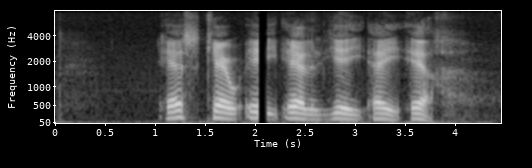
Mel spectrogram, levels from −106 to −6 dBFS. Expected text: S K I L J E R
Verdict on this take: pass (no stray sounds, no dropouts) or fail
fail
